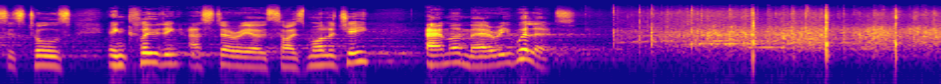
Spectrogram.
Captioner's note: applause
